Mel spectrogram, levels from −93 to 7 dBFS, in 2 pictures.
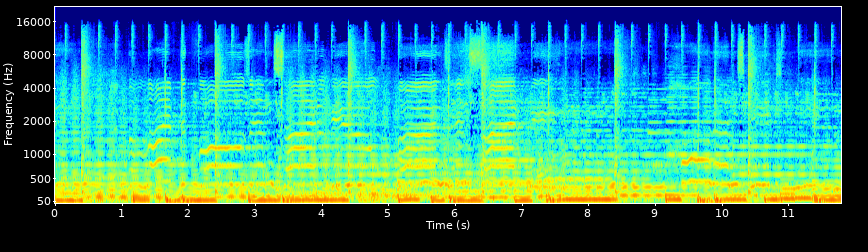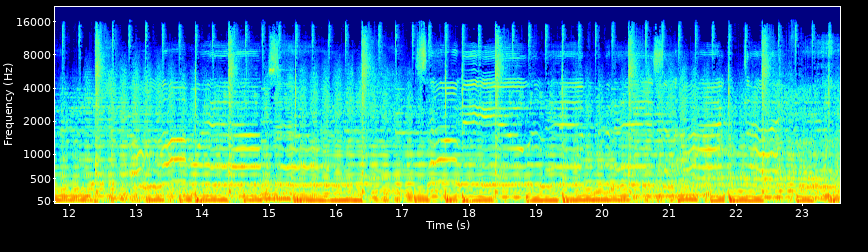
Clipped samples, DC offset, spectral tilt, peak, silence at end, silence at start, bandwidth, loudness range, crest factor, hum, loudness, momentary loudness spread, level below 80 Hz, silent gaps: under 0.1%; under 0.1%; -6 dB/octave; -4 dBFS; 0 s; 0 s; 16 kHz; 1 LU; 14 dB; none; -20 LUFS; 3 LU; -22 dBFS; none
